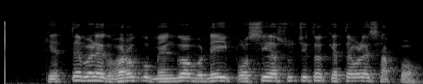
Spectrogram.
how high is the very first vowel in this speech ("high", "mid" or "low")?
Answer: mid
